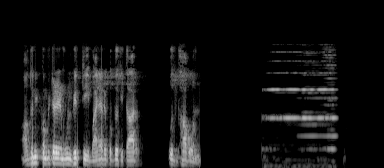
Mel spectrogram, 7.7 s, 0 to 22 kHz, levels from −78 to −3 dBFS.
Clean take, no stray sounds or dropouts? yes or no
no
